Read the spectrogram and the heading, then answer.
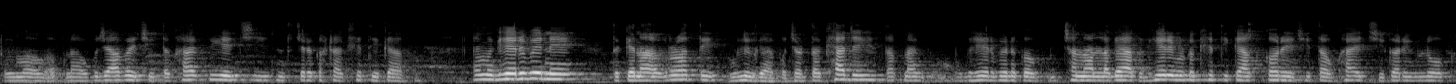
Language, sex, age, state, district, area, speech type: Maithili, female, 30-45, Bihar, Darbhanga, rural, spontaneous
